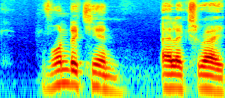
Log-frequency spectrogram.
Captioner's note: speaking French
